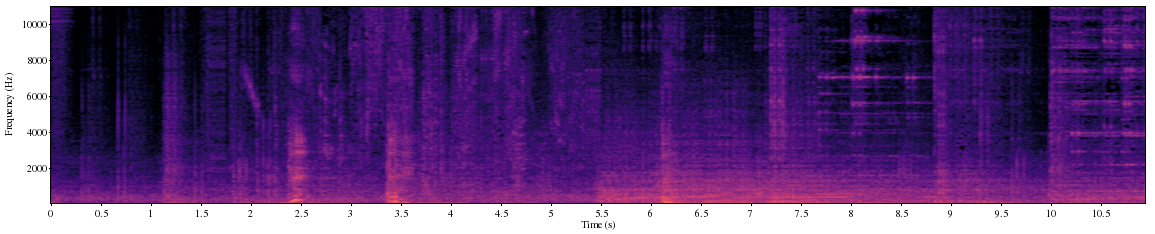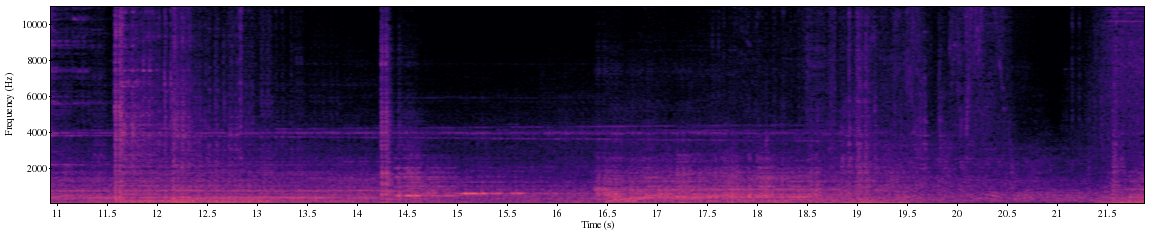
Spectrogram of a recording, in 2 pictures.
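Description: Footsteps walk and run across a hard floor.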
